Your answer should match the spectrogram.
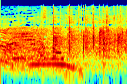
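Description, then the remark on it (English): A voice trails off with a falling, drawn-out tone, then a thin, scattered smattering of handclaps follows at Elevation Church. Only a few hands join in, so the applause sounds sparse and uneven rather than full. “That was the most pitiful clap I've ever heard at Elevation Church, and I've been watching for a long time.”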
